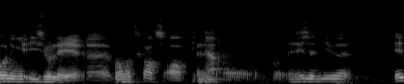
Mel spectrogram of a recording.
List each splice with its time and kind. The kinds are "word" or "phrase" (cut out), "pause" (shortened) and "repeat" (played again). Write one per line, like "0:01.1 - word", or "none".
0:02.0 - phrase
